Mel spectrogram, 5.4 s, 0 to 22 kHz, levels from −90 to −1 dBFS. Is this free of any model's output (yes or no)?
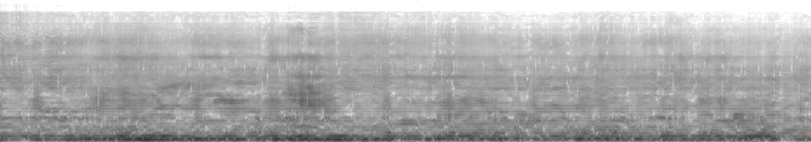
no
